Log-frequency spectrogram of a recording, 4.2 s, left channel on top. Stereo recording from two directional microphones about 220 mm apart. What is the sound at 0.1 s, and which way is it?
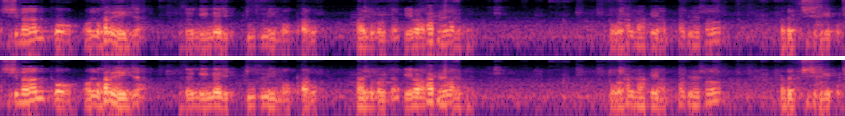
Speech, 15° right (ahead or behind).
